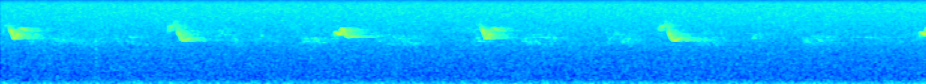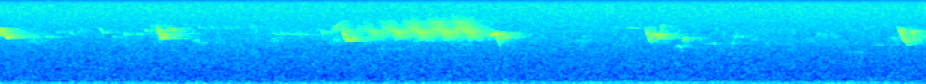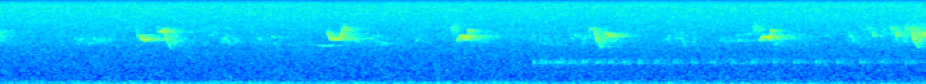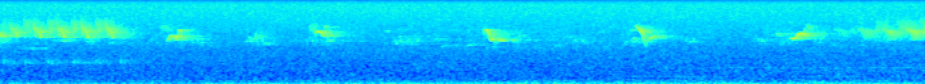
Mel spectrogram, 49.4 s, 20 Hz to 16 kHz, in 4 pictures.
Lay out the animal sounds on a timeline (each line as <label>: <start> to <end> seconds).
Blue-headed Vireo (Vireo solitarius): 0.0 to 2.7 seconds
Blue-headed Vireo (Vireo solitarius): 4.2 to 49.4 seconds
Winter Wren (Troglodytes hiemalis): 12.9 to 17.0 seconds
Ovenbird (Seiurus aurocapilla): 16.8 to 18.9 seconds
Black-throated Green Warbler (Setophaga virens): 20.4 to 21.4 seconds
Yellow-bellied Sapsucker (Sphyrapicus varius): 31.7 to 37.6 seconds
Ovenbird (Seiurus aurocapilla): 36.0 to 38.8 seconds
Ovenbird (Seiurus aurocapilla): 48.5 to 49.4 seconds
